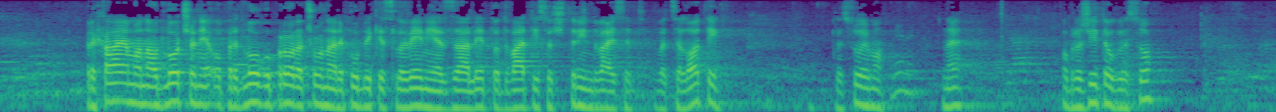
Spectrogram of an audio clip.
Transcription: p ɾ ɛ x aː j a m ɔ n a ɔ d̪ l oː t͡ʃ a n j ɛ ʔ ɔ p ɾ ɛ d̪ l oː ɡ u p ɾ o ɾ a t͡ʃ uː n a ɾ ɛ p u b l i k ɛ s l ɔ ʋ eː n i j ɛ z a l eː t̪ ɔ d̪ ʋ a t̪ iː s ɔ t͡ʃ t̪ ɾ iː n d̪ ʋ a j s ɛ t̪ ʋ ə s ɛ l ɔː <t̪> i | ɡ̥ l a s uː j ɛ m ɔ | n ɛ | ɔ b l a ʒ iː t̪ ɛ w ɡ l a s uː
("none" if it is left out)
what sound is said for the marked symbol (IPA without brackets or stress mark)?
t̪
